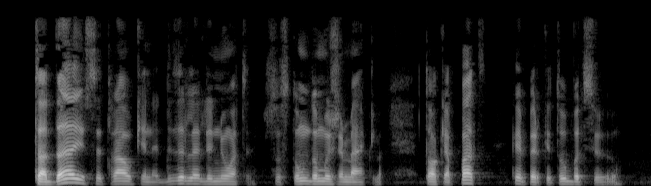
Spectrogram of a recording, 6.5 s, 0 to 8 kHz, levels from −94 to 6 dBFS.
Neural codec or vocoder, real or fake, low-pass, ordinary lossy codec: none; real; 7.2 kHz; MP3, 48 kbps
